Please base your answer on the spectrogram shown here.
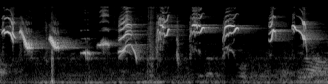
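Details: Oriental magpie-robin in an over-emotional, agitated state, singing to provoke other magpie-robins into song: loud varied whistles, sliding notes and sharp high chirps in quick bursts, with brief pauses between phrases.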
